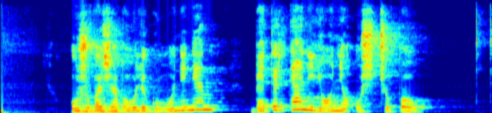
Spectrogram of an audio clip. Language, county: Lithuanian, Utena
